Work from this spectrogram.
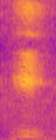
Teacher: Dikatakan sebagai vokal depan, bentuk mulut disebut tidak bundar, strukturnya tertutup karena saat kita mengucapkan mulut bergerak dan tertutup seluruhnya.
